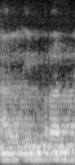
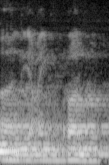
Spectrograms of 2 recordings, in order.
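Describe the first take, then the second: First: The first word is a single syllable, al. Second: The first word has two syllables, ending in i. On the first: The speaker calls it wrong. "jangan dibaca Al Imran ya. Al Imran enggak ada" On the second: The speaker calls it right. "Yang betul Ali"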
